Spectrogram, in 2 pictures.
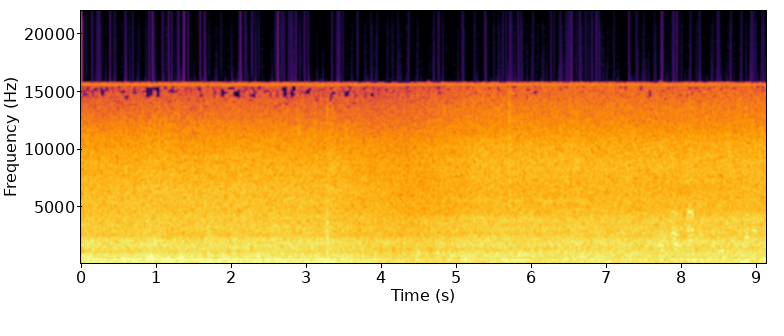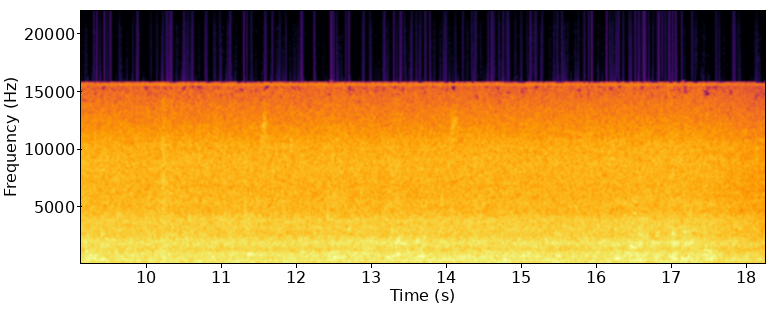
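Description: Steady rushing roar of the glacier-fed Trümmelbach waterfall, an even wash of water noise with no breaks. Faint voices can be heard under it.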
